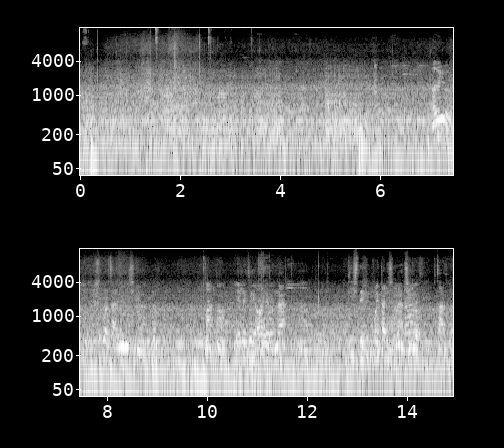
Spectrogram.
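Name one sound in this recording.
A bus engine hums steadily while the bus rolls along.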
